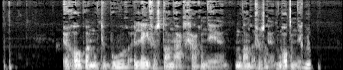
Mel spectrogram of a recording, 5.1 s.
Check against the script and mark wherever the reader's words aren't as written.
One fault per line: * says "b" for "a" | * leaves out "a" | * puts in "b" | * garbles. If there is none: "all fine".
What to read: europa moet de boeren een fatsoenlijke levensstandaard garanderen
* leaves out "een fatsoenlijke"
* garbles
